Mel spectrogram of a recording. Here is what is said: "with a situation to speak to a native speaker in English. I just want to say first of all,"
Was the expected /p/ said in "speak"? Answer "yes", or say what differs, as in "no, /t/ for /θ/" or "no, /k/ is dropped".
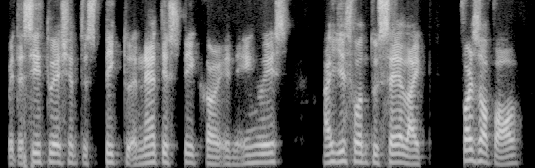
yes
